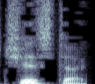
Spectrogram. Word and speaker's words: czysta: Polish words czysta, clean, F, pronounced with an affricate, T, and trzysta, 300, pronounced with a sequence, T, are an example of a minimal pair based on such a contrast.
